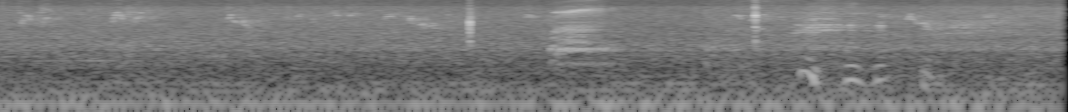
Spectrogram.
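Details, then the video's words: Tuxedo cat answering its owner: a short steady meow in the middle, then a few quick soft chirping mews, over a steady low background hum. "Tuxedo cat talks to me with its cutest meows"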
